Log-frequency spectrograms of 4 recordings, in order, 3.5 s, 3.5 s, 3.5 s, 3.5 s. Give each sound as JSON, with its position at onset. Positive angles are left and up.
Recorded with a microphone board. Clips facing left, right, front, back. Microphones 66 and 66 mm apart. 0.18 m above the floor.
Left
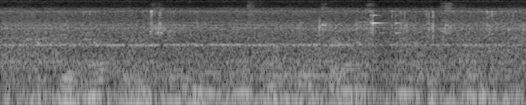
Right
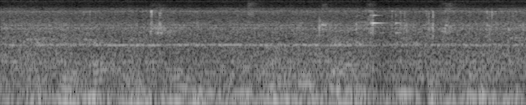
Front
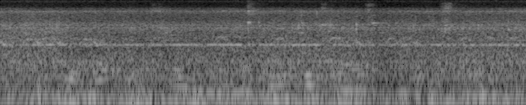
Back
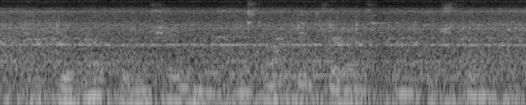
{"t": 0.4, "sound": "a man speaking", "azimuth_deg": 170, "distance_m": 3.5}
